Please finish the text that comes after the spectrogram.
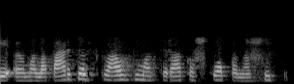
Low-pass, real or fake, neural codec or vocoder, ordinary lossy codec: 3.6 kHz; real; none; AAC, 16 kbps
